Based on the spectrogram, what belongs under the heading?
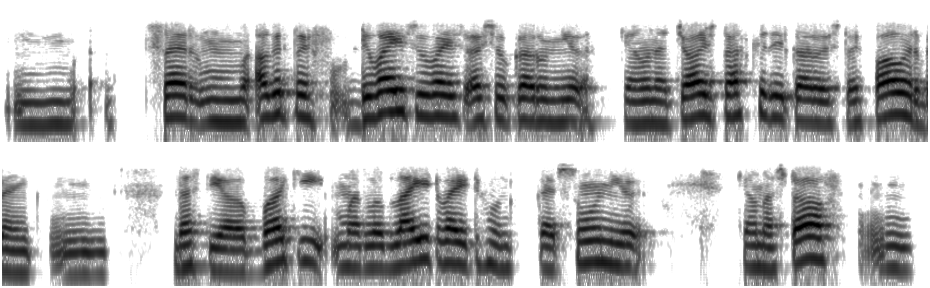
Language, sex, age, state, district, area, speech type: Kashmiri, male, 18-30, Jammu and Kashmir, Baramulla, rural, conversation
